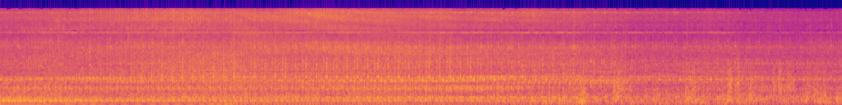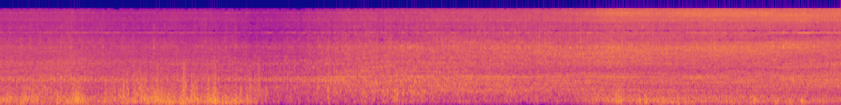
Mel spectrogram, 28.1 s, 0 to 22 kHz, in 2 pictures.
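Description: Scania R490 tractor unit's 13-litre straight-six diesel idling steadily, a low even hum that grows fainter from about eighteen seconds in.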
